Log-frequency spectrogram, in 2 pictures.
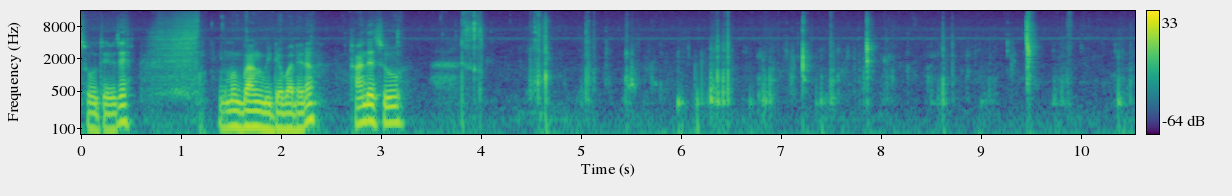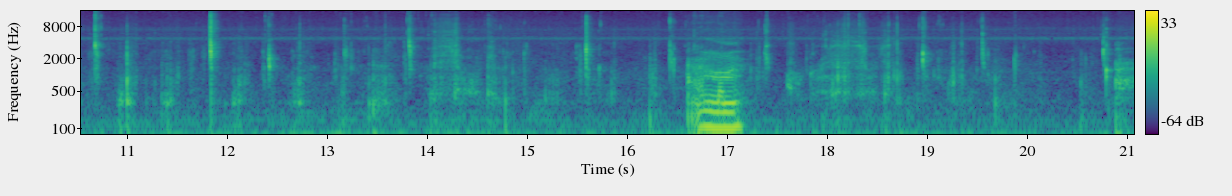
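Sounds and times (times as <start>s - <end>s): mouth clicks and crunches: 3.1s - 16.6s, 17.2s - 20.9s
person chewing food: 3.7s - 16.6s, 17.2s - 21.0s.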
